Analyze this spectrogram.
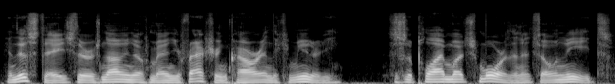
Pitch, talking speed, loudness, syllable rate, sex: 105 Hz, 195 wpm, -15 LUFS, 5.8 syllables/s, male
